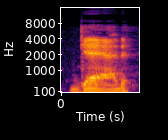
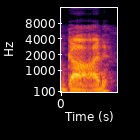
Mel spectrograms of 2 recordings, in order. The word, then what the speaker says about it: Gad: Levi Juda Dan naftali Gad well God depending on how you want to pronounce that Asher isachar zebulun Joseph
